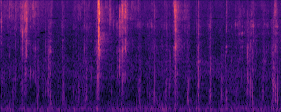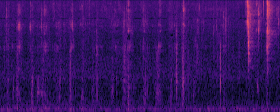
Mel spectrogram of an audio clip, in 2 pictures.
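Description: A person chewing and biting grilled, spiced skewered meat: wet mouth sounds with irregular sharp crackly clicks, a few louder bites standing out, one near the end as she bites into a skewer.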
